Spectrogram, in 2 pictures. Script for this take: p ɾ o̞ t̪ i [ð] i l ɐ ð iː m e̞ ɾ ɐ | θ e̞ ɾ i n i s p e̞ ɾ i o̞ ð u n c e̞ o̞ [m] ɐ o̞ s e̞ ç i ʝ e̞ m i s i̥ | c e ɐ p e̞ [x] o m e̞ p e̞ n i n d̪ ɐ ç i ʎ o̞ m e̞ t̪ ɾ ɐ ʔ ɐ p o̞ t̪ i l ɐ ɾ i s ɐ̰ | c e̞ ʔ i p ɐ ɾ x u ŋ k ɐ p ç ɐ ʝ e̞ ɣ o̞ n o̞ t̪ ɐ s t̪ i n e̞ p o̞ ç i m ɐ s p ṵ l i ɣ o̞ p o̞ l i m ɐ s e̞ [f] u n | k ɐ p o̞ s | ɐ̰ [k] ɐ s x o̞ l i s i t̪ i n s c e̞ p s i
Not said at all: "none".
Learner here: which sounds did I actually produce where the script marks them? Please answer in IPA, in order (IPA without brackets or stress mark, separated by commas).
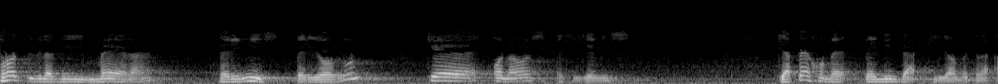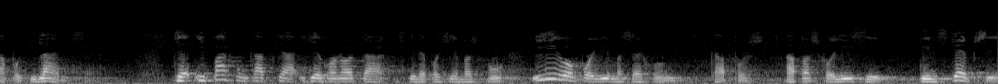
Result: ð, n, x, x, p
